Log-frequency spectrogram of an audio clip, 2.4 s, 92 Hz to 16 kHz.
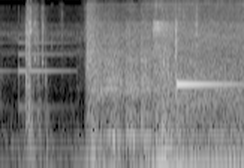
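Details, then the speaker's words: Audi Q7 after a new battery replaced one that failed to start the car even with a jump: quiet, then a brief crank and the engine fires at once into a steady idle; clean, healthy start. "so right there as you can hear the engine started so all is well"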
